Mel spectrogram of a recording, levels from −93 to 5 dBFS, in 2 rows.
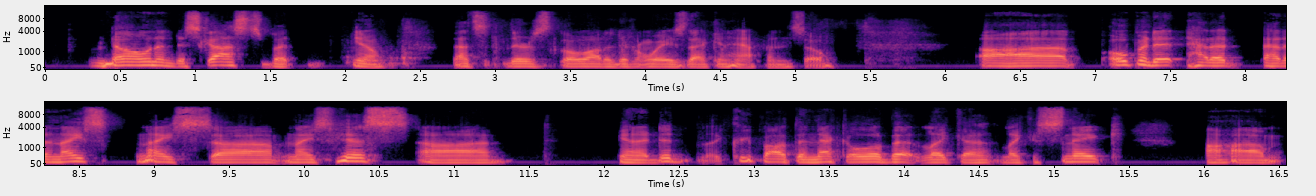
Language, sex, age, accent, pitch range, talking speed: English, male, 40-59, American, 110-130 Hz, 165 wpm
